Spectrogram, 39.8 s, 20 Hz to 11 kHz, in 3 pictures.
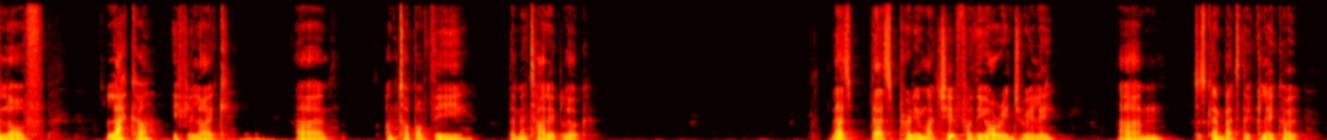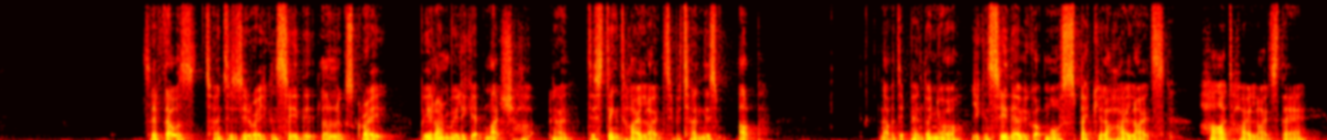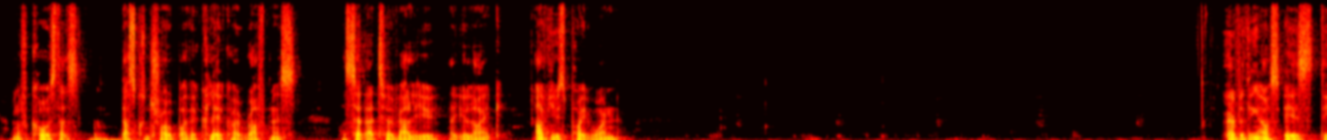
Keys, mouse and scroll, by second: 6.6-8.7 scroll down 6, 8.7-9.4 middle drag, 9.4-10.8 scroll up 1, 12.8-14.8 scroll up 1, 14.8-17.0 drag, 17.0-22.3 middle drag, 22.3-25.0 drag, 25.0-28.8 middle drag, 28.8-39.8 drag.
